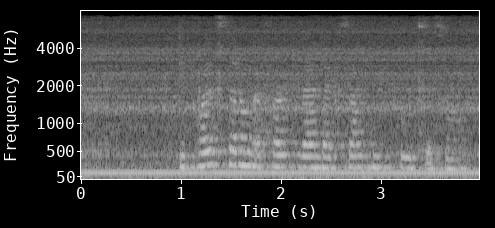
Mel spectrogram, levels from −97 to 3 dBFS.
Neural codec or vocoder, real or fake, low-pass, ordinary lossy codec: none; real; 7.2 kHz; MP3, 64 kbps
